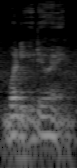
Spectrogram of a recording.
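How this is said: It sounds accusatory and negative.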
